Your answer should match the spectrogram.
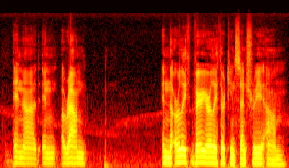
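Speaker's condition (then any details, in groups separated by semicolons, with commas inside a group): No condition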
